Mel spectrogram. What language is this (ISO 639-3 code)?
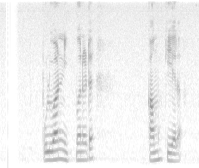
sin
